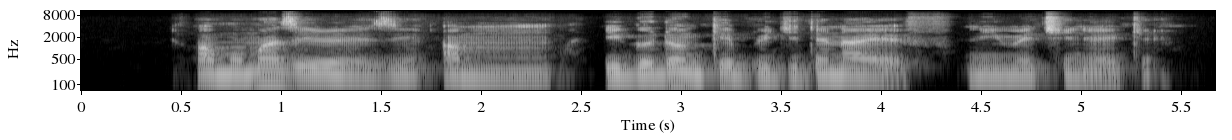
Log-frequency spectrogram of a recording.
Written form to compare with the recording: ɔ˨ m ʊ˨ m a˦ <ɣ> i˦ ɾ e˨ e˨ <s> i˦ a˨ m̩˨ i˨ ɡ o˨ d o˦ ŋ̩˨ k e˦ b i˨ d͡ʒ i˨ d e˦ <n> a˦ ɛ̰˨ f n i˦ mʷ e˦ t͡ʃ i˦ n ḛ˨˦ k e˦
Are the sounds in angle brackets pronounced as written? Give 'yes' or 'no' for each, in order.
no, no, yes

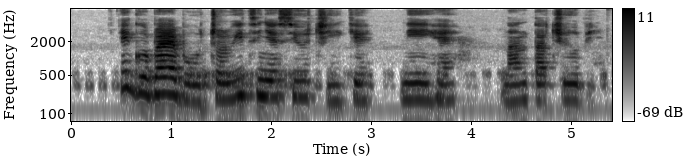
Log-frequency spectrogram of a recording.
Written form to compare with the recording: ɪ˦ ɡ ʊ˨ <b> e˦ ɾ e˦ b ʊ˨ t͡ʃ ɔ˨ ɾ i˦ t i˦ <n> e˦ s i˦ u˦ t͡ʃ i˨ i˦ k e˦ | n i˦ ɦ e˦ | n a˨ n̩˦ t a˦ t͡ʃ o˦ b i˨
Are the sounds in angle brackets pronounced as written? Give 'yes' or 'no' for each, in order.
yes, no

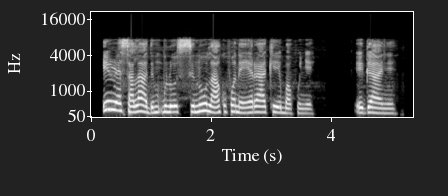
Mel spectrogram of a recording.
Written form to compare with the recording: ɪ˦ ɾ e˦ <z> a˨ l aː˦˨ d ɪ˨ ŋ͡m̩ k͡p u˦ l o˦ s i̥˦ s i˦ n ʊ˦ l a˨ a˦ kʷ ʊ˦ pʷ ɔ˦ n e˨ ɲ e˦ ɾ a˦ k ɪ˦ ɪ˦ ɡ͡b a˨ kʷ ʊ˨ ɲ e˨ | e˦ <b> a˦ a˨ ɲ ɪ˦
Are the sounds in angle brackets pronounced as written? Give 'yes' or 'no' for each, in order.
no, no

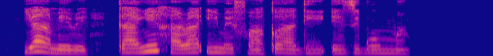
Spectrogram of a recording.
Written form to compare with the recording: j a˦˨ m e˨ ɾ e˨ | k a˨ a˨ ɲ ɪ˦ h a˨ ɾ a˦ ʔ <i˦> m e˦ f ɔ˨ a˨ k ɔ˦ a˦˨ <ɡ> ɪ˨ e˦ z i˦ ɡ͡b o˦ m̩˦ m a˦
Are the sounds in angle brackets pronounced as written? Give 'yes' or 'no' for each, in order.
yes, no

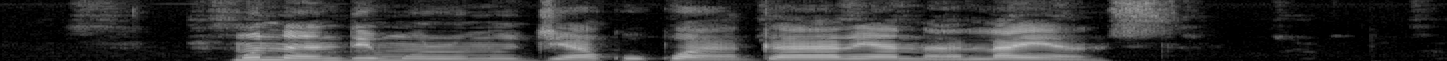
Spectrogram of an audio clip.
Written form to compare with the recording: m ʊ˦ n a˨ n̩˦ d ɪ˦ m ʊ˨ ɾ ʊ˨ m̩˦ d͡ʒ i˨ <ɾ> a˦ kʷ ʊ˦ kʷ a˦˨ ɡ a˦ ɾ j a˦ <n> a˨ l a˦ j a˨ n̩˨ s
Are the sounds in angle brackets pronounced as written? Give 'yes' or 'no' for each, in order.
no, yes

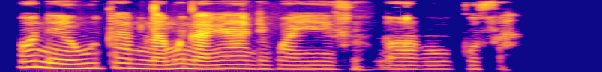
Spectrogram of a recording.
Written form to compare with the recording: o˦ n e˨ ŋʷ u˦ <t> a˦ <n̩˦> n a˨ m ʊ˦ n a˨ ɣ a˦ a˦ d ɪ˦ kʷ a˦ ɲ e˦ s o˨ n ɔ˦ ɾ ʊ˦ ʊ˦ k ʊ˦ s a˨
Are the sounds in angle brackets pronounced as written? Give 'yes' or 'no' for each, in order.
yes, no

